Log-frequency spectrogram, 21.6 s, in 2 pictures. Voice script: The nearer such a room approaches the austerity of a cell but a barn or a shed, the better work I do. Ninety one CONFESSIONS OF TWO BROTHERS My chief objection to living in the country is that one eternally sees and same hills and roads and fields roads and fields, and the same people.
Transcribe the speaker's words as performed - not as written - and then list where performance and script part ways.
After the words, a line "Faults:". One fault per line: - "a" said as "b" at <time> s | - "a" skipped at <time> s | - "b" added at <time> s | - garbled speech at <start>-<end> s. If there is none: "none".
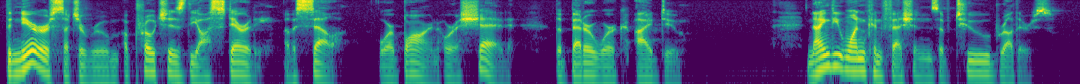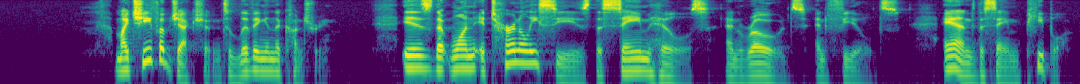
The nearer such a room approaches the austerity of a cell or a barn or a shed, the better work I do. Ninety one CONFESSIONS OF TWO BROTHERS My chief objection to living in the country is that one eternally sees the same hills and roads and fields, and the same people.
Faults:
- "but" said as "or" at 3.8 s
- "and" said as "the" at 16.7 s
- "roads and fields" skipped at 19.8 s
